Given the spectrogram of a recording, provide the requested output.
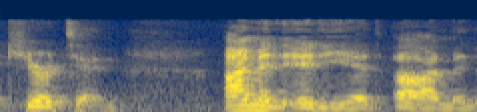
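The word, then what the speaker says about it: Cureton: So, I think his last name is Kurin. It has to be Kurin. It is Kurin.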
